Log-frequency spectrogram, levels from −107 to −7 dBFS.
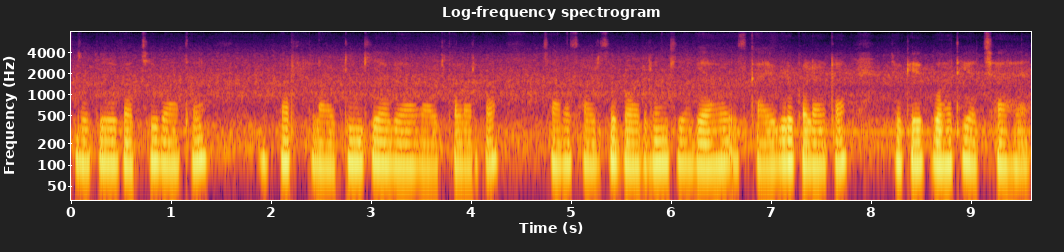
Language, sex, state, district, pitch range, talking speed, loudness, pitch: Hindi, male, Madhya Pradesh, Umaria, 105-110 Hz, 180 wpm, -20 LUFS, 105 Hz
